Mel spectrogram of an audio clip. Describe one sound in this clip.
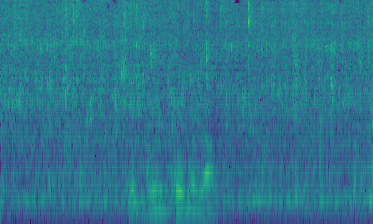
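Water sloshes gently as a hand moves inside a small glass tank.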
